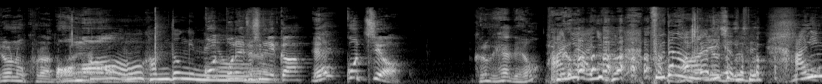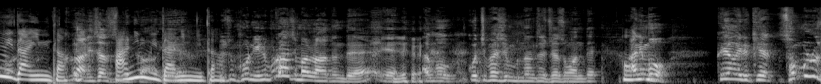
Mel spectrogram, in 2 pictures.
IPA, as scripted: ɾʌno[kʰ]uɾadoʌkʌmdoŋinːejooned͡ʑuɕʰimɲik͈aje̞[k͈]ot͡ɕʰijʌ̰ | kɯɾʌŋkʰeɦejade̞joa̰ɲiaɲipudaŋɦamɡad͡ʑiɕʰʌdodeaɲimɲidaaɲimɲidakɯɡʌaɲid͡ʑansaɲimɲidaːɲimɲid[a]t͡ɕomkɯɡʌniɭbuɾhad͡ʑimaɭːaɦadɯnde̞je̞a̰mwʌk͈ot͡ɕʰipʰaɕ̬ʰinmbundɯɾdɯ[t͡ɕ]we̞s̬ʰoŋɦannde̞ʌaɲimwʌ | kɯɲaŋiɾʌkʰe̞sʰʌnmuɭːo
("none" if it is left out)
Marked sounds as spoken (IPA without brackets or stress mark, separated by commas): kʰ, k͈, a, t͡ɕ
